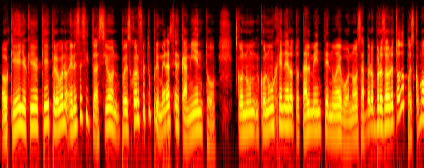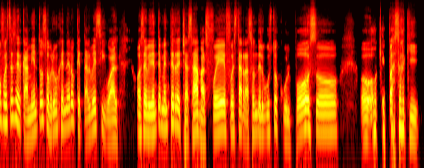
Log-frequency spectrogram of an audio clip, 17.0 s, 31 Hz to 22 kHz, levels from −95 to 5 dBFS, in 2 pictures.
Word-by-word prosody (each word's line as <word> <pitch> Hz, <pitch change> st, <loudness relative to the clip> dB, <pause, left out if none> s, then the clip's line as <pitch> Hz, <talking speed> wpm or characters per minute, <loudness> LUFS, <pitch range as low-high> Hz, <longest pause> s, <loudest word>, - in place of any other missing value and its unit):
Okey, 140 Hz, +8 st, +1 dB
okey, 165 Hz, +2 st, 0 dB
okey. 175 Hz, +3 st, 0 dB
Pero, 150 Hz, -5 st, +2 dB
bueno, 175 Hz, +1 st, +1 dB
en 140 Hz, +2 st, 0 dB
esa 170 Hz, +9 st, -4 dB
situación, 165 Hz, -, -3 dB
pues, 145 Hz, +1 st, -2 dB
¿cuál 205 Hz, +1 st, +1 dB
fue 270 Hz, -, -5 dB
tu 290 Hz, -, -8 dB
primer 145 Hz, +3 st, -2 dB
acercamiento 140 Hz, -, -2 dB, 0.4 s
con 130 Hz, +1 st, -1 dB
un 140 Hz, 0 st, -4 dB
con 140 Hz, +1 st, -1 dB
un 165 Hz, +2 st, 0 dB
género 165 Hz, -1 st, +1 dB
totalmente 140 Hz, +1 st, -2 dB
nuevo, 120 Hz, -5 st, -1 dB
no?, 105 Hz, +3 st, -3 dB
o -, -, 0 dB
sea, -, -, -2 dB
pero 150 Hz, +2 st, 0 dB
pero, 165 Hz, 0 st, +5 dB
sobre 170 Hz, +2 st, +5 dB
todo, 365 Hz, +11 st, 0 dB
pues, -, -, -7 dB
¿cómo 215 Hz, 0 st, 0 dB
fue 185 Hz, -2 st, +1 dB
este 200 Hz, +4 st, -3 dB
acercamiento 150 Hz, -, 0 dB
sobre 165 Hz, -, -1 dB
un 145 Hz, -, -5 dB
género 165 Hz, +4 st, -2 dB
que -, -, -4 dB
tal 120 Hz, -, -6 dB
vez 150 Hz, +3 st, -1 dB
igual, 105 Hz, -1 st, -1 dB, 0.4 s
o -, -, +1 dB
sea, 135 Hz, -, +3 dB
evidentemente 150 Hz, +7 st, +2 dB
rechazabas? 160 Hz, -6 st, +4 dB
¿Fue 130 Hz, +3 st, +4 dB
fue 130 Hz, -, -3 dB
esta 135 Hz, +2 st, +3 dB
razón 125 Hz, 0 st, -2 dB
del 125 Hz, -1 st, -1 dB
gusto 130 Hz, +6 st, -4 dB
culposo 120 Hz, -, +1 dB
o 130 Hz, 0 st, 0 dB, 0.7 s
o -, -, -2 dB
qué -, -, -6 dB
pasó 150 Hz, -, +2 dB
aquí? 115 Hz, -8 st, -5 dB
140 Hz, 200 wpm, -23 LUFS, 125-165 Hz, 0.7 s, pero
